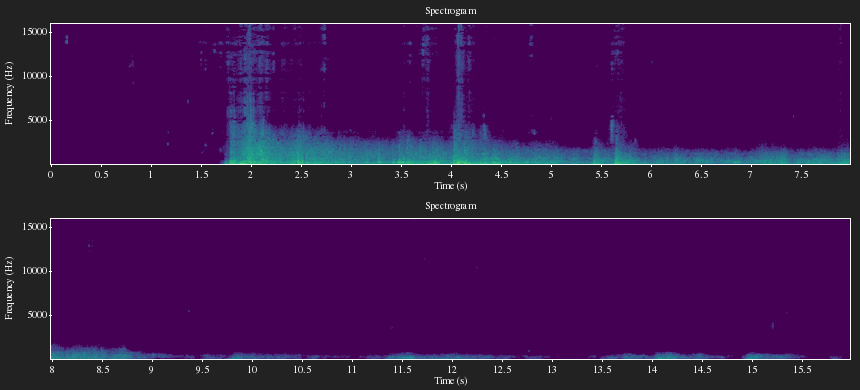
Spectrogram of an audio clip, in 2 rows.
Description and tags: Thunder - Medium Distance (no rain)
I recorded some thunder at a medium distance with my Tascam DR-05.
rumble, strike, thunder, thunderclap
